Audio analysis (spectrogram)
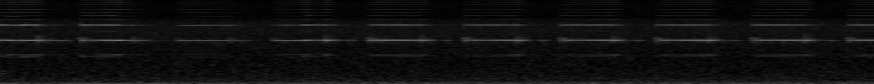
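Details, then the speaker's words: Bobber motorcycle, replacement blinker relay covered with electrical tape: high electronic beep about ninety times a minute with the blinker, muffled but still plainly audible; quieter than before taping, blinkers flashing properly. "not as quiet as I'd like it to be but a bit better and most importantly my blinkers are flashing"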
